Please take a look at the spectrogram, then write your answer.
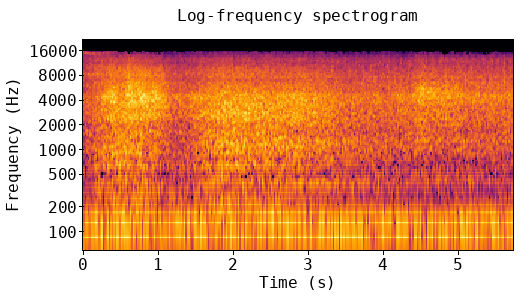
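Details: Truck after sitting a while, in cold weather: deep, smooth V8 idle with an even beat and no misses or ticks; a normal idle.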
